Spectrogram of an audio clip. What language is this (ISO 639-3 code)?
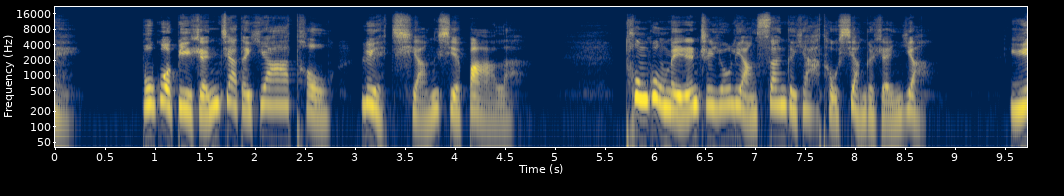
zho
